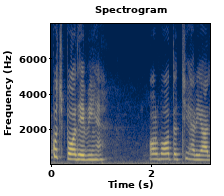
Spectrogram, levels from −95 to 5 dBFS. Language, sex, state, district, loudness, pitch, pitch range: Hindi, female, Uttar Pradesh, Ghazipur, -19 LUFS, 285 Hz, 265-300 Hz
